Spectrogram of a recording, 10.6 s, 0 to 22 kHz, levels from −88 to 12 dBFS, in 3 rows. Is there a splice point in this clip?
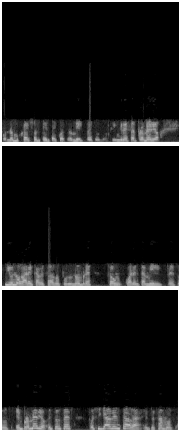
no; 0 cuts

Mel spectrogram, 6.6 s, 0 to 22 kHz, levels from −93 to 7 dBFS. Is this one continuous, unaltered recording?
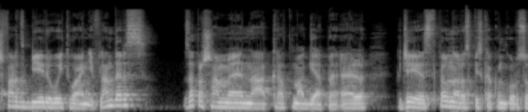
yes; 0 cuts

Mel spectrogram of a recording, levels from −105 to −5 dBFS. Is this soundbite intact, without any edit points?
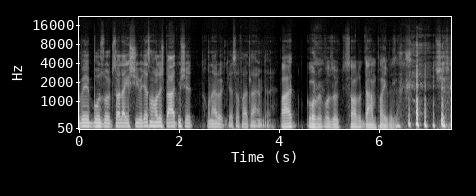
yes; 0 cuts

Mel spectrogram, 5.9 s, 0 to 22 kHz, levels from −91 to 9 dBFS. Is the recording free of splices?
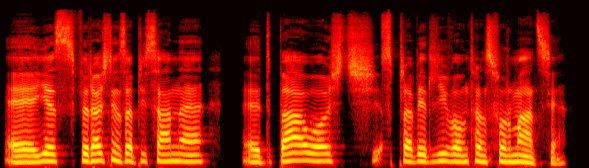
no; 1 cut; at 3.8 s

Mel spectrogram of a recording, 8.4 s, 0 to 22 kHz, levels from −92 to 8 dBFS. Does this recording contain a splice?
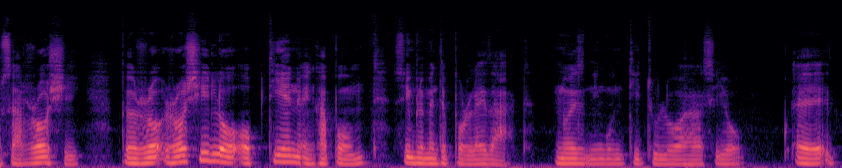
yes; 2 cuts; at 3.0 s, 5.8 s

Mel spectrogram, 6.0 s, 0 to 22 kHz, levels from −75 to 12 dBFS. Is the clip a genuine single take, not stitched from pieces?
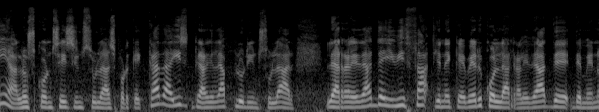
no; 2 cuts; at 1.9 s, 4.3 s

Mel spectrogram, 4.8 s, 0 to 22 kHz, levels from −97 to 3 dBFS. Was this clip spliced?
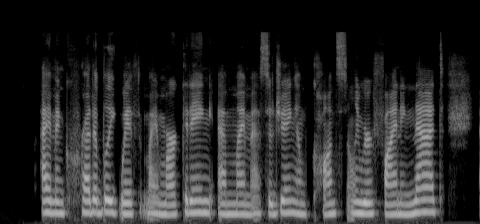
yes; 1 cut; at 1.2 s

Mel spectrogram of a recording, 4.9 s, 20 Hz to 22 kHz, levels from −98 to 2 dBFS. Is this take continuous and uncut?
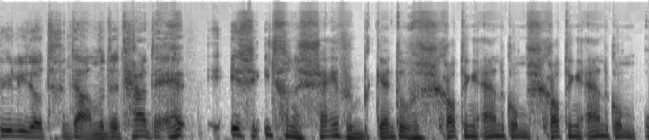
no; 1 cut; at 3.9 s

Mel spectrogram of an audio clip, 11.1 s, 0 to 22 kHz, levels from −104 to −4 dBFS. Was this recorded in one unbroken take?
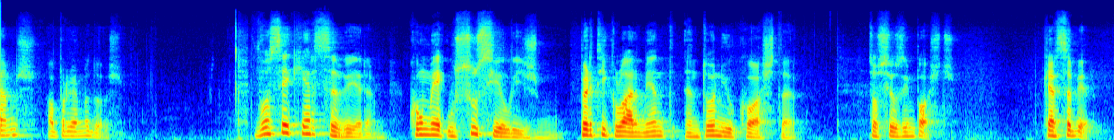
no; 5 cuts; at 2.5 s, 3.9 s, 4.4 s, 5.7 s, 8.7 s

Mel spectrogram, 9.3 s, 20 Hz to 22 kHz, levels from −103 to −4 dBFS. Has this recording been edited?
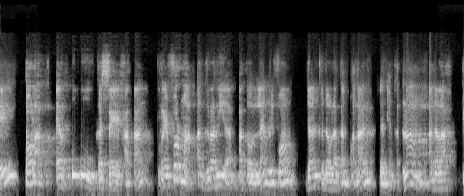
yes; 1 cut; at 7.5 s

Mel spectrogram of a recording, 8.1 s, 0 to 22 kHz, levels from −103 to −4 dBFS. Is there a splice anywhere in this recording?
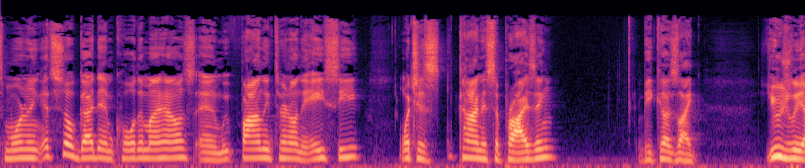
no; 0 cuts

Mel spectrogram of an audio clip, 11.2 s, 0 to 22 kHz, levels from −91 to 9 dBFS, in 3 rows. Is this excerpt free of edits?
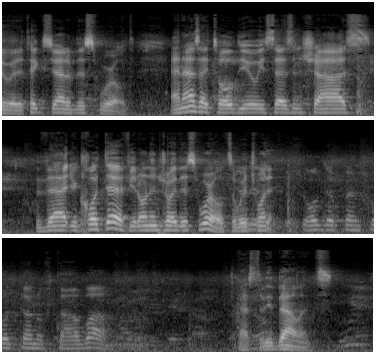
no; 2 cuts; at 4.5 s, 6.4 s

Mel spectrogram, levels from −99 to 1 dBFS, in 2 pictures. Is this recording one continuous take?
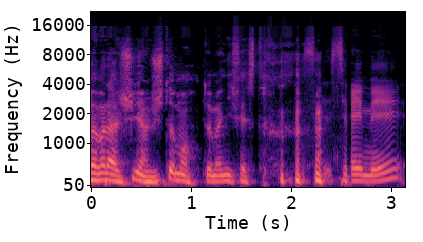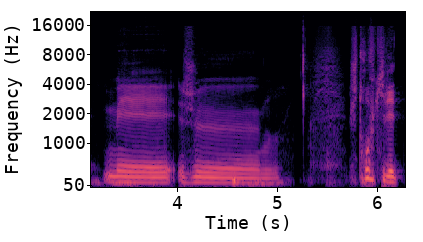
no; 2 cuts; at 1.1 s, 2.6 s

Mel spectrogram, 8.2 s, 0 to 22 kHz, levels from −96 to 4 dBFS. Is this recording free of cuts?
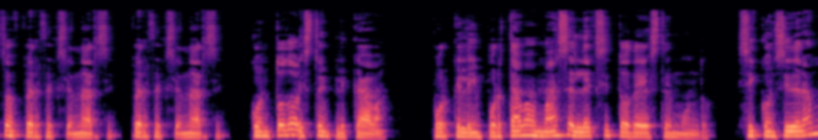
no; 3 cuts; at 1.3 s, 3.0 s, 7.2 s

